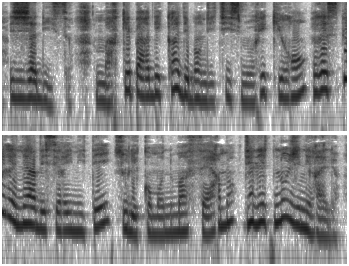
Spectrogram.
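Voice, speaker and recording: A woman's voice: lowish voice, mellow. Woman reading formal news narration. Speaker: news reporter.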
